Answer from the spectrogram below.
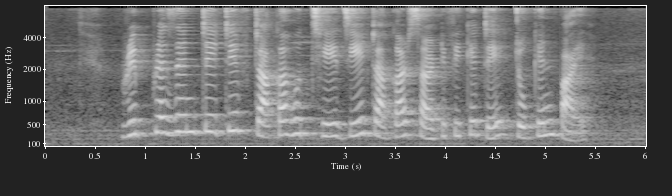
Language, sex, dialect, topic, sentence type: Bengali, female, Northern/Varendri, banking, statement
